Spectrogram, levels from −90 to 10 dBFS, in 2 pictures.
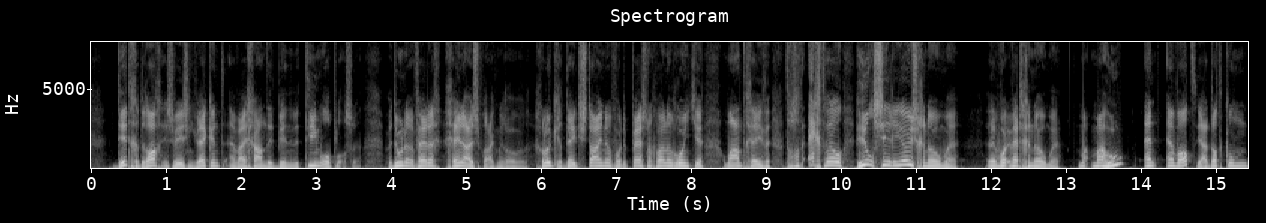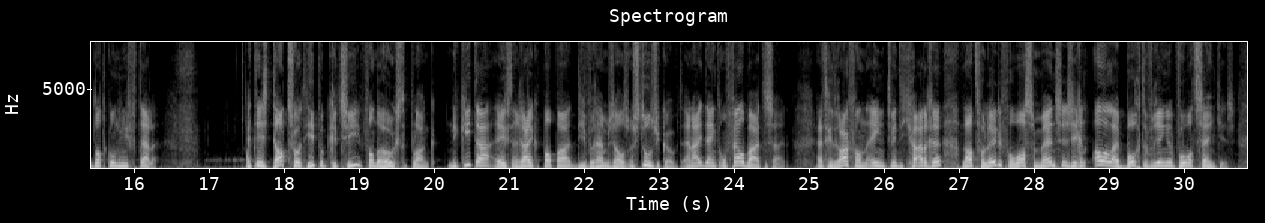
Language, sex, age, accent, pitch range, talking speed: Dutch, male, 20-39, Dutch, 155-205 Hz, 200 wpm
